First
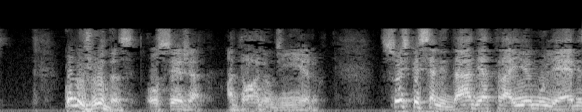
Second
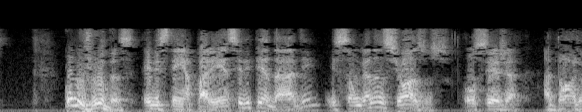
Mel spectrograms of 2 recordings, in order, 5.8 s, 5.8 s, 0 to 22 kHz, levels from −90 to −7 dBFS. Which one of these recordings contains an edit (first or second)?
first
